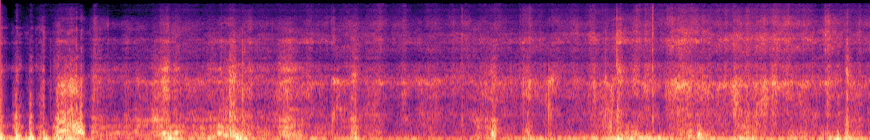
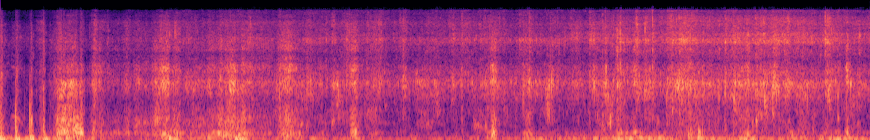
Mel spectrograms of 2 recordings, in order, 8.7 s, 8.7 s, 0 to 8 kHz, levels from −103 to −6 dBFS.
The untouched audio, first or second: second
